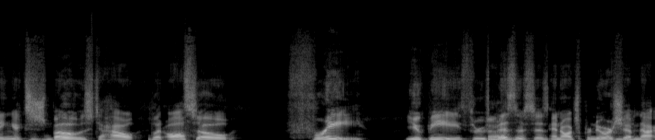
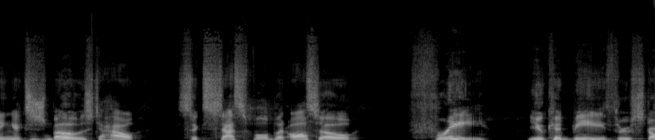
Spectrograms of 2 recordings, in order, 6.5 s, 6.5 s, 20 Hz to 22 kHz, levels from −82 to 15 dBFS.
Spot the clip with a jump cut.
first; 4 cuts; at 1.5 s, 4.3 s, 4.9 s, 5.5 s

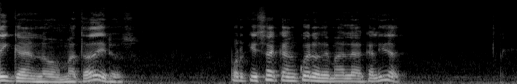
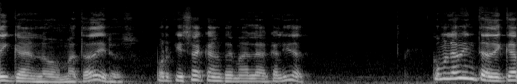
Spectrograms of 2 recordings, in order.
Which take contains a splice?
second; 2 cuts; at 1.5 s, 2.2 s

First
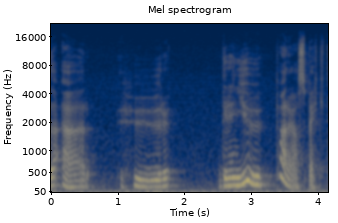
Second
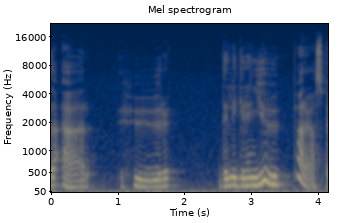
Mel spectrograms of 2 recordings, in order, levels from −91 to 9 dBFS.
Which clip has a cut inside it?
first; 1 cut; at 2.6 s

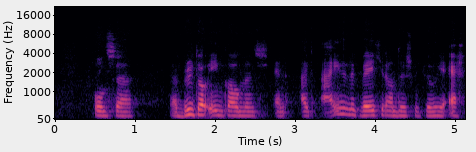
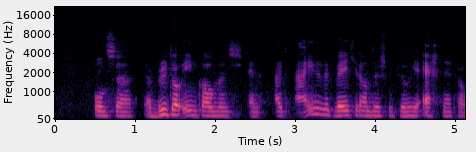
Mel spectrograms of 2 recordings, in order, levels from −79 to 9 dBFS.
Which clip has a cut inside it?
second; 1 cut; at 1.0 s

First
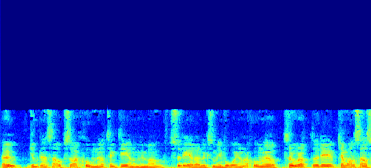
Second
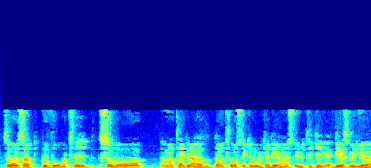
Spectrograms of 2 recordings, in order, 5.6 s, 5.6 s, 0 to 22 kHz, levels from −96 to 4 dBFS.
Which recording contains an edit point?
first; 1 cut; at 2.5 s

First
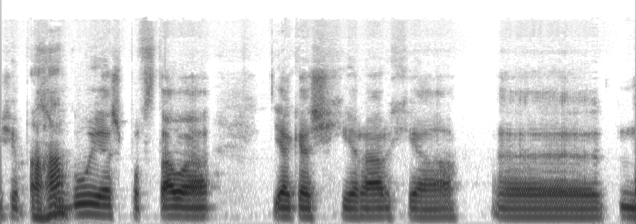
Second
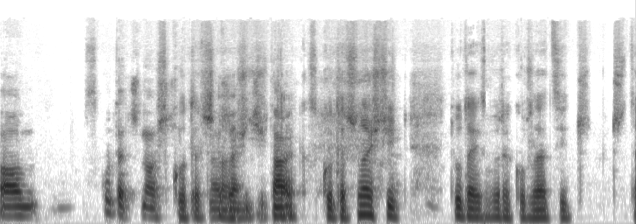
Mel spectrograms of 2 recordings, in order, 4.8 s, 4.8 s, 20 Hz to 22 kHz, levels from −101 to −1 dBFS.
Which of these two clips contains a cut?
second; 1 cut; at 3.6 s

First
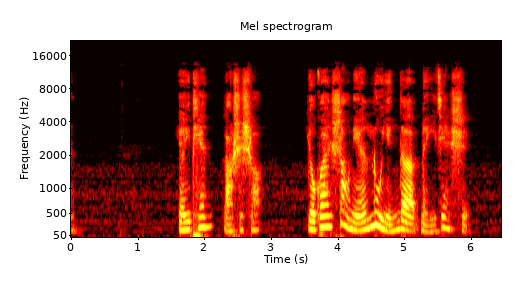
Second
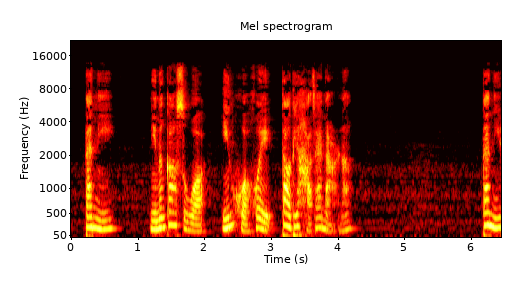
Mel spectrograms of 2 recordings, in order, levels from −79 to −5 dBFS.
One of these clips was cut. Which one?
first; 2 cuts; at 2.2 s, 2.9 s

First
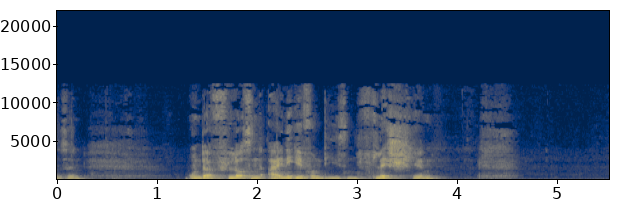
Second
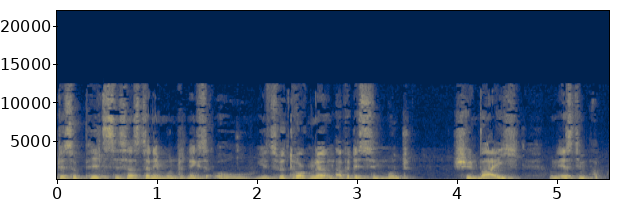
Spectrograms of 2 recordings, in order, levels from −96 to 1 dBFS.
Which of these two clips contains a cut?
second; 4 cuts; at 1.6 s, 2.3 s, 2.8 s, 3.1 s

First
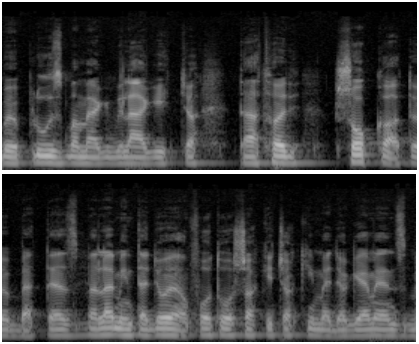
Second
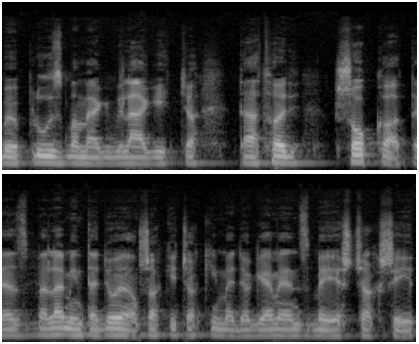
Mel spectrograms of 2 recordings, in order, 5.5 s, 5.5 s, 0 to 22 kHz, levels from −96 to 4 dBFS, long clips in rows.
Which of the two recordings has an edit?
second; 2 cuts; at 2.7 s, 3.7 s

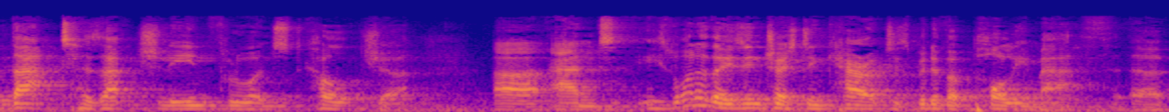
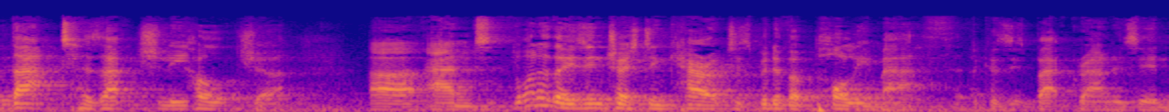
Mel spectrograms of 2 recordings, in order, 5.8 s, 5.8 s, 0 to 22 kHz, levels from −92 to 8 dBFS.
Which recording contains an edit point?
second; 3 cuts; at 0.9 s, 2.6 s, 4.8 s

